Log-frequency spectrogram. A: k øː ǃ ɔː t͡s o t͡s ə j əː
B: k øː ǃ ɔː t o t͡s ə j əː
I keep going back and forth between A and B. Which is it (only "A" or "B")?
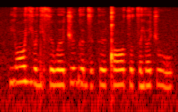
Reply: A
